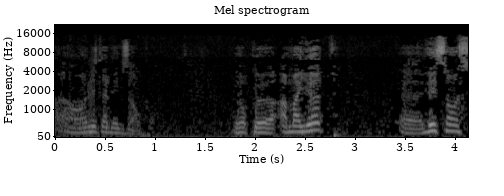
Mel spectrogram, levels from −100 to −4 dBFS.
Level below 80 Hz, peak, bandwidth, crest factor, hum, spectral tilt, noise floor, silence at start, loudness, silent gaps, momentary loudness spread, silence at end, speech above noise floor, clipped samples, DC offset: -82 dBFS; -28 dBFS; 15 kHz; 26 dB; none; -2 dB/octave; -78 dBFS; 0 s; -51 LUFS; none; 20 LU; 0 s; 26 dB; under 0.1%; under 0.1%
